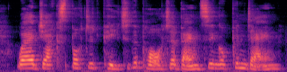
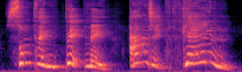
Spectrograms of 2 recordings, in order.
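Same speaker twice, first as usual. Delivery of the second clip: high, loud, panicked yell; yelling in pain; 13 semitones higher, 9 dB louder than usual. A narrator's reading. Anorak yelling after being bitten again, high loud. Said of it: "yelled Anorak".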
